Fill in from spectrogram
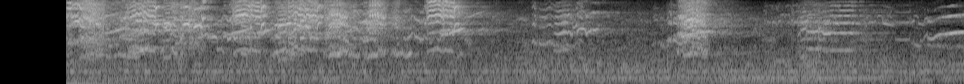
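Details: Rainbow lorikeets fighting: a dense burst of harsh, shrill screeches and squeals in rapid overlapping runs, easing after two seconds into thinner squawks, then one more loud screech near the middle and scattered chattering calls to the end.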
